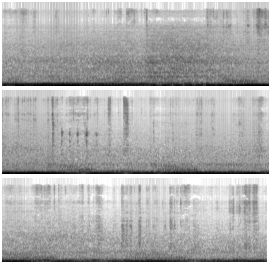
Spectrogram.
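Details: Steady low engine rumble with scraping and rattling, and no animal voice.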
